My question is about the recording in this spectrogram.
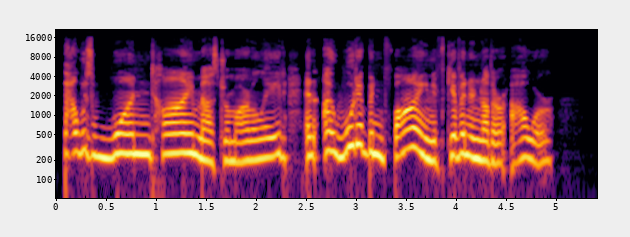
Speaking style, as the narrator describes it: said indignantly

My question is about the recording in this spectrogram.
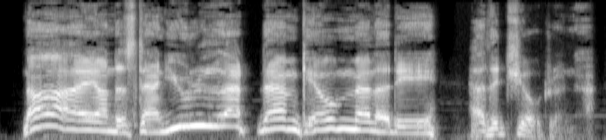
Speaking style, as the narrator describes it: Darth Hominus snarled

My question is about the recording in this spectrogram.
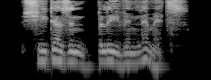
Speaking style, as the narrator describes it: Laurent murmured

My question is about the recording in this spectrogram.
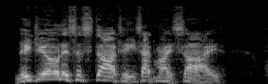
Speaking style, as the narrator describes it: Horus yelled

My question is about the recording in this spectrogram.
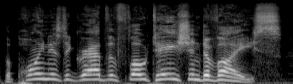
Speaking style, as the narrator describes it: I yell out, I go

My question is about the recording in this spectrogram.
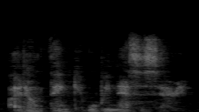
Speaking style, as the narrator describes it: He said in a sad whisper

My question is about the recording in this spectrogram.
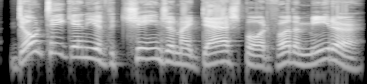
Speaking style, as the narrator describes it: Bront loudly instructed

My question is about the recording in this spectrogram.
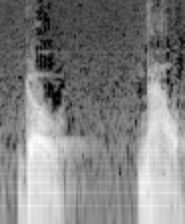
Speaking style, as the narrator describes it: the angel said

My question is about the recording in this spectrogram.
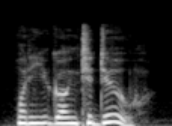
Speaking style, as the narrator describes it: Mary said quaveringly

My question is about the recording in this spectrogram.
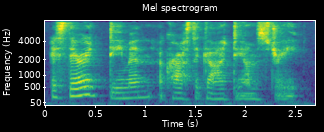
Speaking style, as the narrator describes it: I muttered

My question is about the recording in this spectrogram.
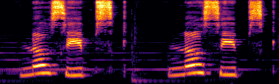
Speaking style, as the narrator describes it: the trap called out

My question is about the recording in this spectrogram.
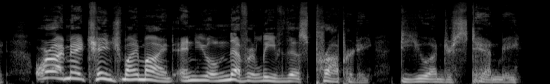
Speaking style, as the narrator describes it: Martin shouted

